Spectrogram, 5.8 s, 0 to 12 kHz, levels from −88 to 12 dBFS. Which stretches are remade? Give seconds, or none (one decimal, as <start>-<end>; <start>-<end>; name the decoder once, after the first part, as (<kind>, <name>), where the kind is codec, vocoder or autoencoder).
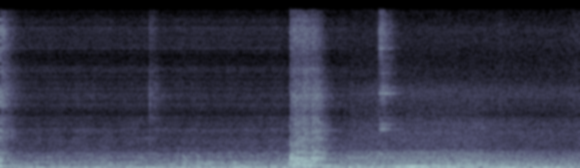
0.0-3.5 (codec, SNAC)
